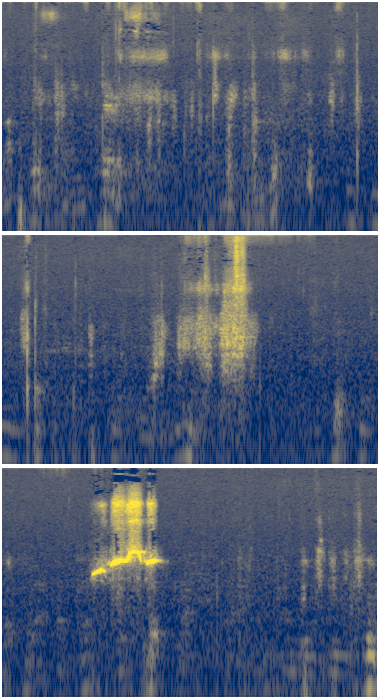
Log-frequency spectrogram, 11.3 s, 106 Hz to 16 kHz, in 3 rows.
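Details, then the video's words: Six-week-old Standard Poodle puppies playing in their pen; after faint scratching and rustling, one short, high, rising squeaky whine with a wavering tail stands out, then quiet shuffling returns. "6 week old standard poodle pups playing in their pen"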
